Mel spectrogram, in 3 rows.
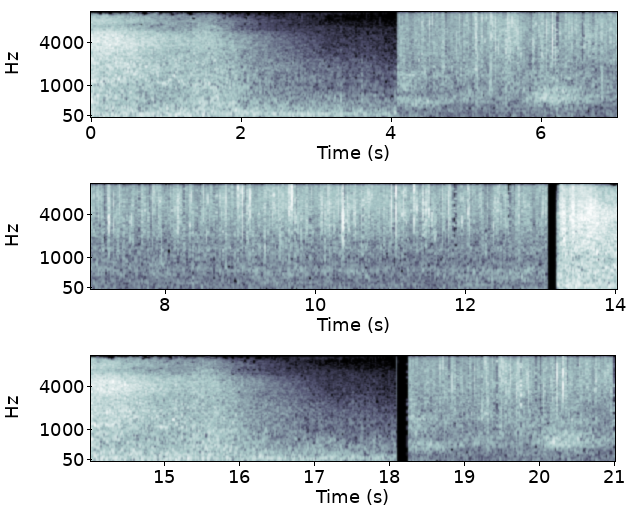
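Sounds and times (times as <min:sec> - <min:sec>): fire crackling and popping: 0:04.1 - 0:14.4, 0:18.2 - 0:21.0.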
